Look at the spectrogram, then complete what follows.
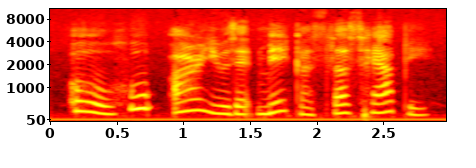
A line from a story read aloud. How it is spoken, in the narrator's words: In joy and wonder the exiles then exclaimed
